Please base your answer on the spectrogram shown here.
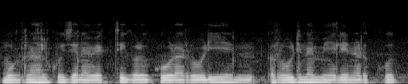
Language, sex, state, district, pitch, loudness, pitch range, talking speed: Kannada, male, Karnataka, Bidar, 105 Hz, -14 LUFS, 105-110 Hz, 115 wpm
